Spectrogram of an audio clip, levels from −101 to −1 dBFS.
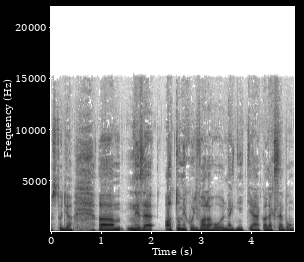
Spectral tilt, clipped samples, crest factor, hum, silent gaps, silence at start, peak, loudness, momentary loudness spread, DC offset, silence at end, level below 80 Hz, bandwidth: -6 dB/octave; under 0.1%; 10 dB; none; none; 0 s; -4 dBFS; -16 LUFS; 6 LU; under 0.1%; 0 s; -30 dBFS; 15 kHz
